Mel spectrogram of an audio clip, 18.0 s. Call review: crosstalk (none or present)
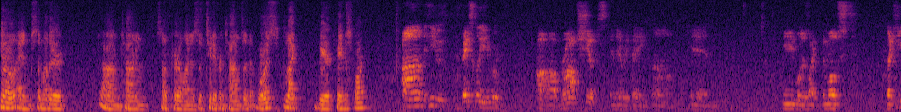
none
